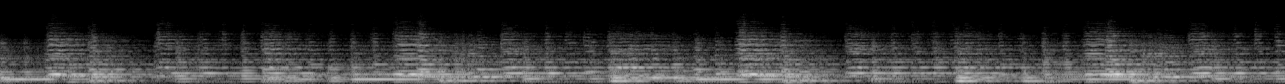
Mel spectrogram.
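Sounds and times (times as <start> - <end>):
string quartet: 0.0 - 12.8.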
